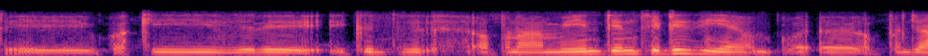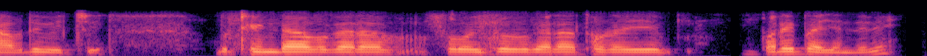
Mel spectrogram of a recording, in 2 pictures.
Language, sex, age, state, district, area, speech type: Punjabi, male, 30-45, Punjab, Amritsar, urban, conversation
